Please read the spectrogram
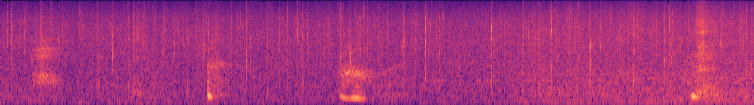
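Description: Outdoor ambience with a steady patter and crackle like rain or dripping on leaves. A few short low sounds come about two, three and a half and seven seconds in.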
